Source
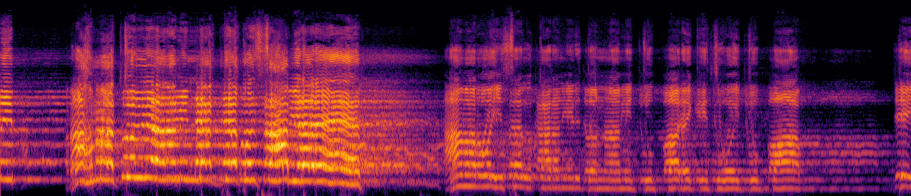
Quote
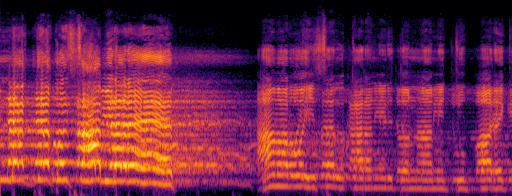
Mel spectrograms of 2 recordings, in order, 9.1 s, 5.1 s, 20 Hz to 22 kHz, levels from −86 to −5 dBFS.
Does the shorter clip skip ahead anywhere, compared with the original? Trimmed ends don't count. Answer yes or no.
no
